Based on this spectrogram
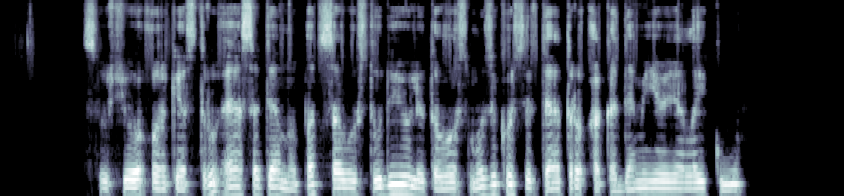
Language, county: Lithuanian, Telšiai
